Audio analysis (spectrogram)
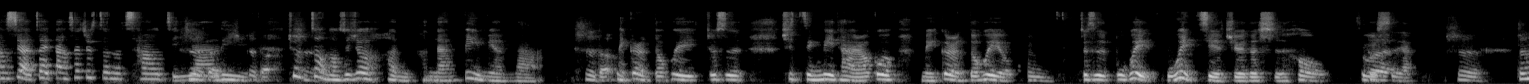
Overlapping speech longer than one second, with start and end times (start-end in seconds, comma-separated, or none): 1.8-3.4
